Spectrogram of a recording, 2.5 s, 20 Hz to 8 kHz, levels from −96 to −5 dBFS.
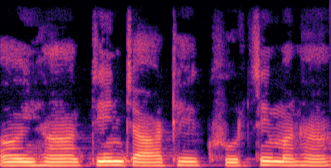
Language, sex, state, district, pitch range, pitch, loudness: Chhattisgarhi, male, Chhattisgarh, Jashpur, 155-170 Hz, 160 Hz, -17 LUFS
